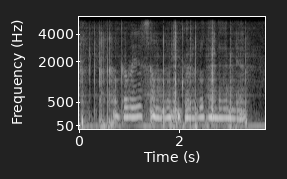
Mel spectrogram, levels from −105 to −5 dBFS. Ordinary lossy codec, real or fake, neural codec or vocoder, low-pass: none; fake; codec, 24 kHz, 1 kbps, SNAC; 5.4 kHz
